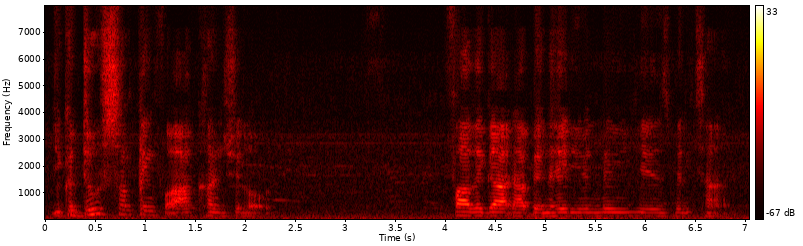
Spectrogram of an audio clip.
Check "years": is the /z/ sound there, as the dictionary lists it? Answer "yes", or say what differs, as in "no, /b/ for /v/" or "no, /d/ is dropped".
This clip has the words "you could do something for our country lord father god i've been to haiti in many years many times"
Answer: yes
